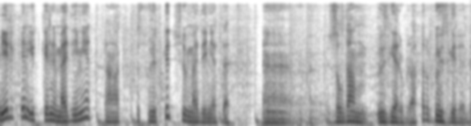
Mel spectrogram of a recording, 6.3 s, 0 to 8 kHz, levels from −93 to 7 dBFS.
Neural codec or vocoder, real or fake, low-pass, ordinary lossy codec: codec, 16 kHz in and 24 kHz out, 2.2 kbps, FireRedTTS-2 codec; fake; 7.2 kHz; none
